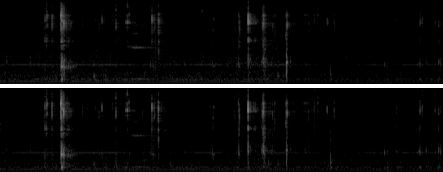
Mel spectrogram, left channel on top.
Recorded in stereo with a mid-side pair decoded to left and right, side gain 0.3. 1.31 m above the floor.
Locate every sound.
0.4 s chewing: 45° right, 1.1 m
